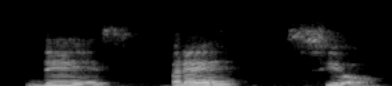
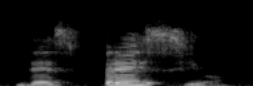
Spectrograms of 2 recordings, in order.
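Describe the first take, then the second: First: "Desprecio" very slowly split as des-pre-cio; syllable by syllable. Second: Said in the usual way. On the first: Shown as a demonstration. Teacher hunting the stressed syllable for students, "Desprecio" syllable by syllable. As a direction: pause between each syllable of "Desprecio". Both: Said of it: "¿Cuál es la tónica?".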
